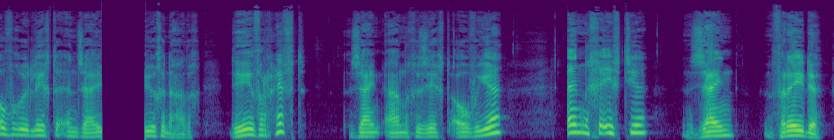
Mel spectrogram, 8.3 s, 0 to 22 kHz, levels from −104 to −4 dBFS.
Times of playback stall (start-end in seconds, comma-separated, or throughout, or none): 1.02-1.46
